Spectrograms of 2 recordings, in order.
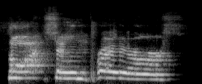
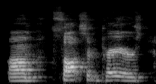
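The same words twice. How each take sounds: First: "thoughts and prayers" drawn out very slowly and pitched high; mocking, sing-song condolence, much higher and very slow; sarcastic thoughts and prayers. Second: Slow, hollow "thoughts and prayers"; dismissive, slowed-down fake condolence; mock sympathy. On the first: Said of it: "I'ma do the exact same shit to you". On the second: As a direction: brush them off with a flat, slow "thoughts and prayers". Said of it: "the same bullshit that you give to us".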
